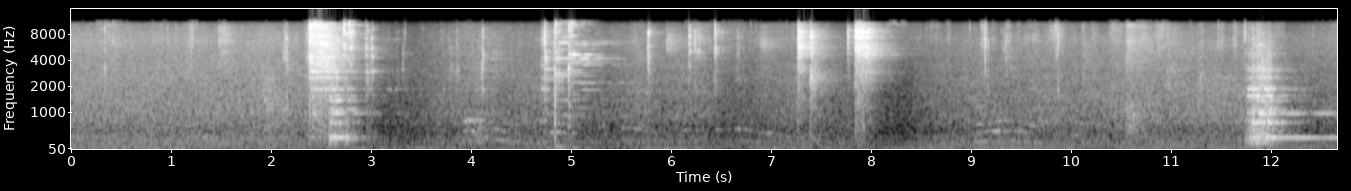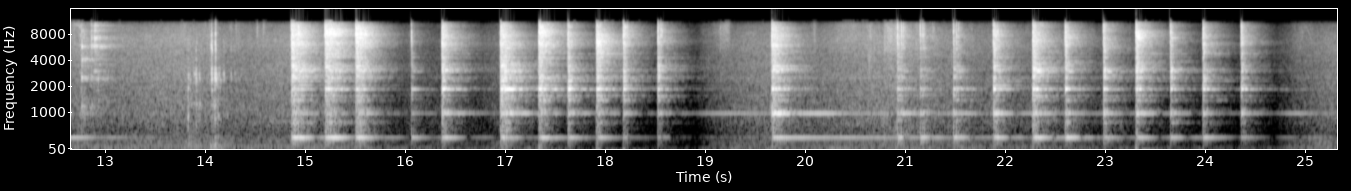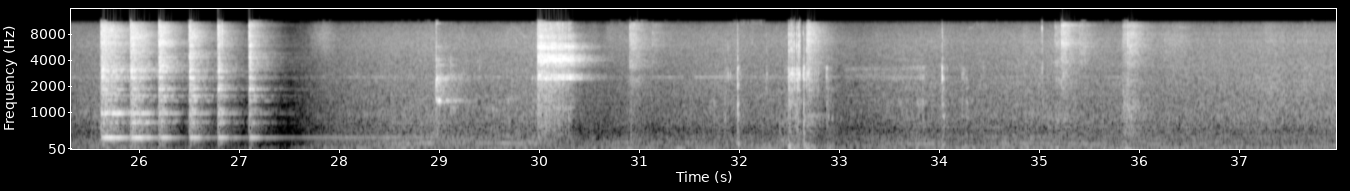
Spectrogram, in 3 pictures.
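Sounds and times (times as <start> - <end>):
metallic ringing tone: 4.7 - 6.0, 11.8 - 13.4, 14.8 - 31.8.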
